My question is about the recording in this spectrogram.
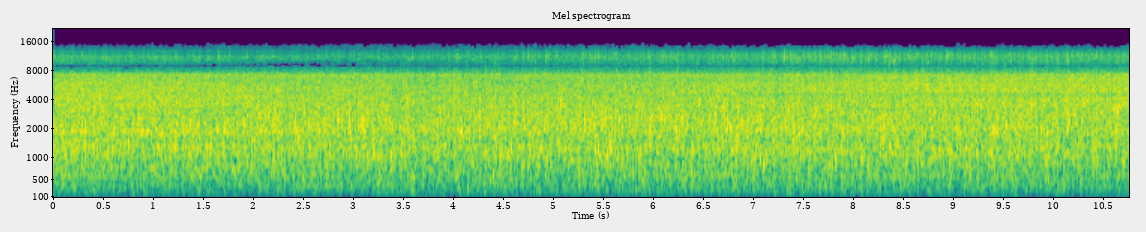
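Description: Shallow creek rushing steadily over and through a jam of branches and logs, a constant splashing rush of water.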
